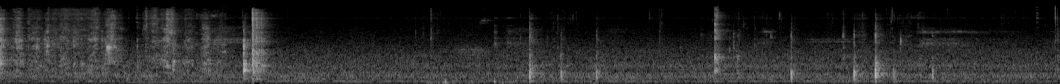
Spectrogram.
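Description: A steel spoon stirring and scraping a thick spice paste against a bowl, clinking on the sides for the first few seconds with one sharp clink near the end of the stirring. After that come a few separate clinks and taps as the spoon and bowls are handled.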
